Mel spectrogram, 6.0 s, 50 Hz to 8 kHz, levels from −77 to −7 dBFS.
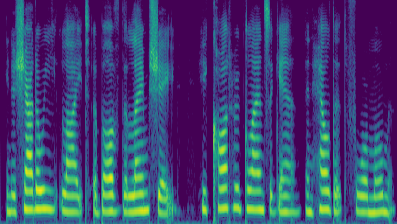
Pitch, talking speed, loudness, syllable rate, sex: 225 Hz, 180 wpm, -17 LUFS, 5.0 syllables/s, female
